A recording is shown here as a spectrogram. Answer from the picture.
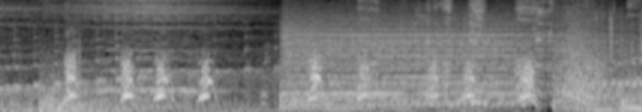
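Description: A cartoon dog barking in short, quick barks: a run of about four, a pause, then about five more, over background music.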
